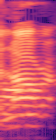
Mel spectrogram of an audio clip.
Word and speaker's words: Lara: Laura Croft. How do you pronounce it, Jim? People always get angry at me from this. Lara Croft. Laura Croft. Yeah, Lara.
